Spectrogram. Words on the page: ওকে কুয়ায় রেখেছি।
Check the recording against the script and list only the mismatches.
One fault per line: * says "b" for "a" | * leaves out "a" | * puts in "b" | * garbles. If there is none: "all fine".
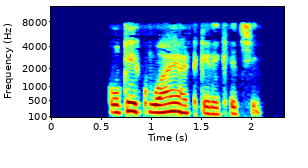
* puts in "আটকে"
